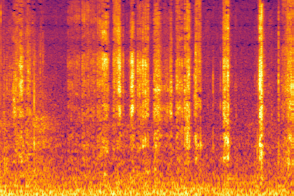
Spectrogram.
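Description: Scissors cutting small stamped words out of paper: a few faint, separate snips, mostly in the second half.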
